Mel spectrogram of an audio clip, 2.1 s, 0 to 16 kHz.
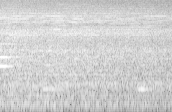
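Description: Steady hiss of operating-room equipment and ventilation while a microwave ablation generator runs, just started at 100 watts, with two faint short tones, one about half a second in and one near the end.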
